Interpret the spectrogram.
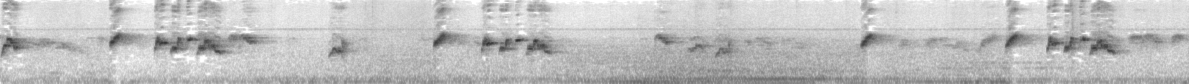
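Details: Red-whiskered bulbul, caged, singing in the Hue manner: repeated bursts of bright, tumbling chirps and slurred whistles with irregular pauses, plus sharp clicks and a thin constant high tone.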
